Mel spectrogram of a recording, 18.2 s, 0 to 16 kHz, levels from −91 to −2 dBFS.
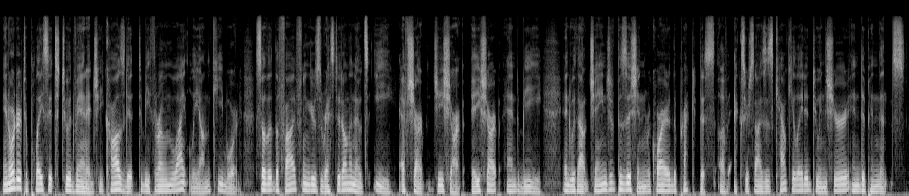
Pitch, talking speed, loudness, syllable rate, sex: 100 Hz, 160 wpm, -20 LUFS, 4.8 syllables/s, male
